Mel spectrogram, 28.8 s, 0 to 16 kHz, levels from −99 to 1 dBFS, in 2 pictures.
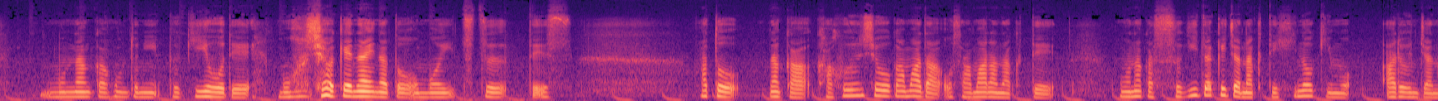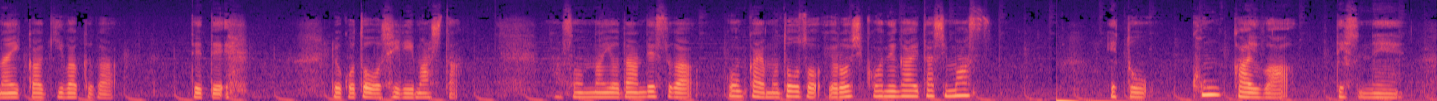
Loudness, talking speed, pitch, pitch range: -22 LUFS, 240 characters per minute, 165 Hz, 155-185 Hz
